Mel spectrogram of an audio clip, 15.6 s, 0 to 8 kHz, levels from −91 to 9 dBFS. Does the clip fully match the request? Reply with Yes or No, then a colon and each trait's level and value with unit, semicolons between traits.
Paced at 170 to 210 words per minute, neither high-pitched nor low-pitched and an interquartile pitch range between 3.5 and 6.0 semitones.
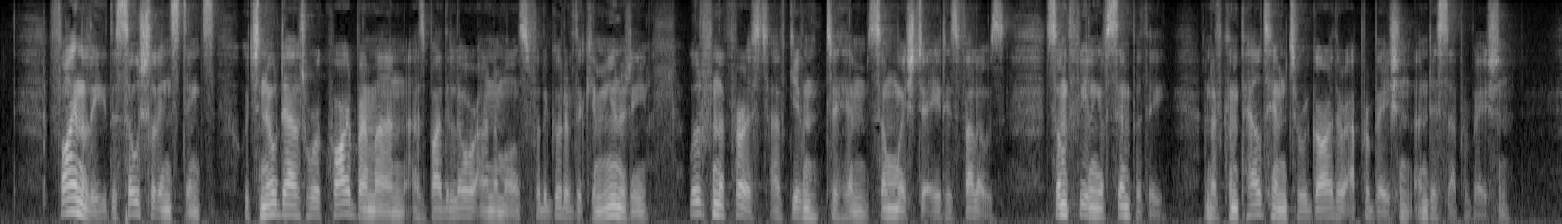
No: average, 190 wpm; low, 110 Hz; average, 3.8 semitones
